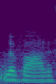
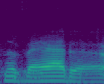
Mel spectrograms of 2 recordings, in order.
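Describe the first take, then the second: First: Nevada with an "ah" in the middle; mispronounced Nevada. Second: Nevada with a short flat "a" as in "cat"; correct local Nevada. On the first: Streamer showing viewers the wrong way, Nevada mispronounced with "ah". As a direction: say Nevada as "neh-VAH-duh". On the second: Streamer proud of finally learning it, Nevada said the local way. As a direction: say Nevada as "neh-VAD-uh". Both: Shown as a demonstration. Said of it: "got the pronunciation right".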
